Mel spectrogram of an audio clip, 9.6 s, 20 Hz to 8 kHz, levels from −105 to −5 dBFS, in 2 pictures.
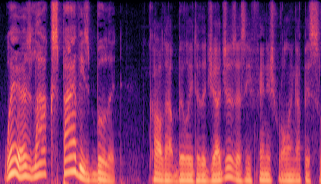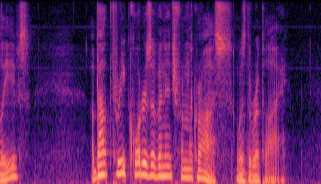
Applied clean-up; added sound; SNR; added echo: none; none; none; none.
